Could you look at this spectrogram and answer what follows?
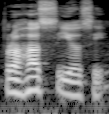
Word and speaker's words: প্রহাস্যসি: প্রহাস পর্যন্ত উচ্চারণ করছি, অর্থাৎ দন্তস্ব পর্যন্ত উচ্চারণ করছি। এবার যে জফলা আছে, জফল উচ্চারণ আমরা যেহেতু জানি ইয়র মতো হবে, তাহলে ইয়র সাথে সি উচ্চারণ করছি, তাহলে প্রহাস ইয়সি।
